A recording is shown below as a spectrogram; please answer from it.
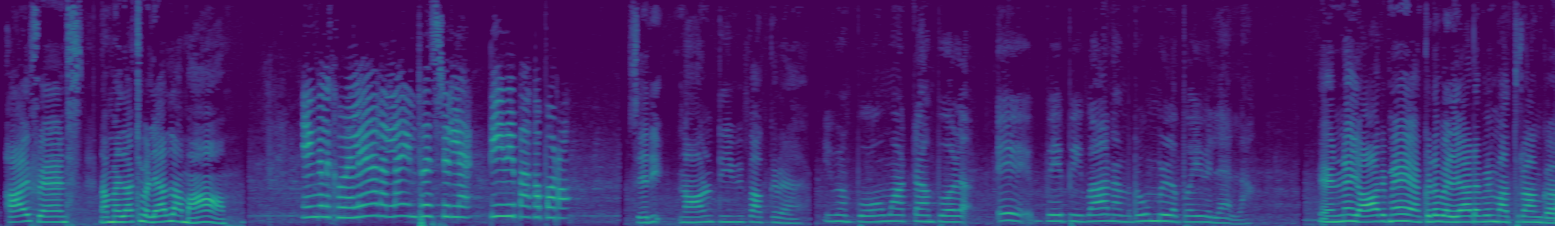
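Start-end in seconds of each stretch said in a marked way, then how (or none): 3.1-5.7 put-on bratty high child brushing someone off; high child voice turning down a playmate; high kid voice. Kids brush off cousin. 6.4-12.5 softer, conspiratorial under-the-breath talk; softer hushed plotting between kids; hushed aside. Acted. Kids sneak away from cousin.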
